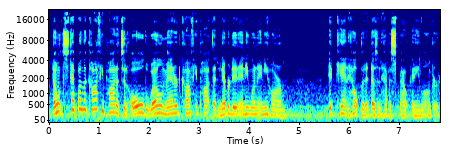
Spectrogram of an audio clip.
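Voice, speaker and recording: A woman voicing a bold, carefree, mischievous young girl with loud, playful declarations in a storybook reading. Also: mid-range voice, animated, a little fast, a little hiss or hum, close to an everyday voice. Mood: teasing, cheerful.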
